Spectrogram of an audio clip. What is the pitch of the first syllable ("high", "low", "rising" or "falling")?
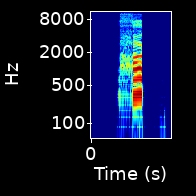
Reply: falling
